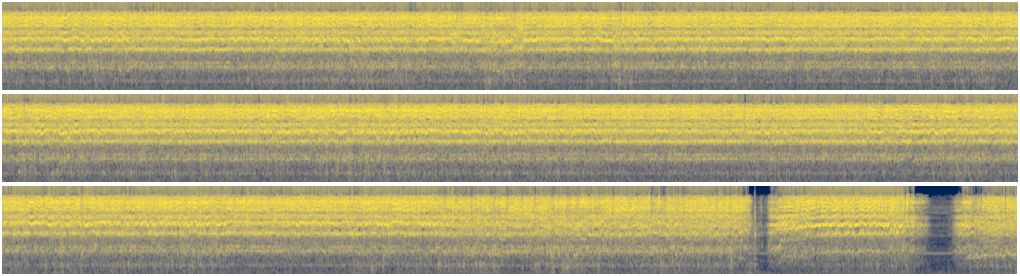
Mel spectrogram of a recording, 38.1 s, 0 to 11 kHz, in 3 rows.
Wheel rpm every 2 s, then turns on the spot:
230, 230, 230, 230, 230, 230, 240, 230, 230, 230, 240, 230, 230, 240, 230, 220, 210, 170, 130.
none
